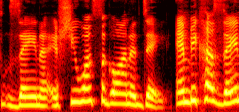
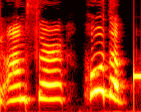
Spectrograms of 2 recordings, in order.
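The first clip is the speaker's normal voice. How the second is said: much higher, louder outraged sass; sir, then explode; indignant; 7 semitones higher, 4 dB louder than usual. Retold or imitated. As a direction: rise into disbelief. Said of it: "The way I would have asked Scotty".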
